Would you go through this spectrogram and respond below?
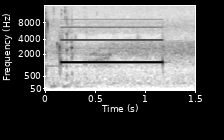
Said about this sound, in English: When you hear the beep noise, please speak into the telephone receiver and leave a message which I will play back and listen to later. This is the end of the message, and here is the beep I was talking about.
